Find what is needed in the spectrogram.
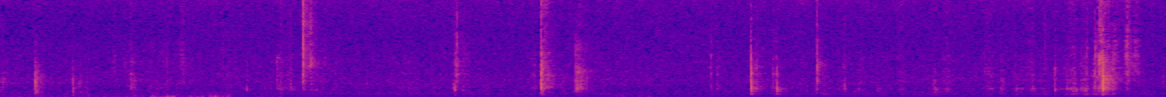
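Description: Faint, sparse clicks and ticks of a screwdriver and fingers working at a laptop's plastic case and metal hard-drive caddy, with a soft bump between one and two seconds in, over near silence.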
